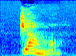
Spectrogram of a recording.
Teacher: if you go closer to Madrid in Espana they are more likely to pronounce it like a jit sound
